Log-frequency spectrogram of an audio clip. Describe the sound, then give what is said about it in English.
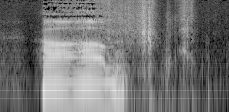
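An Apple device sound effect: a single buzzy, harmonically rich tone held for about one second, followed by brief, softer irregular sounds. “oh, it was an Apple sound effect. I got it. That went through me.”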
